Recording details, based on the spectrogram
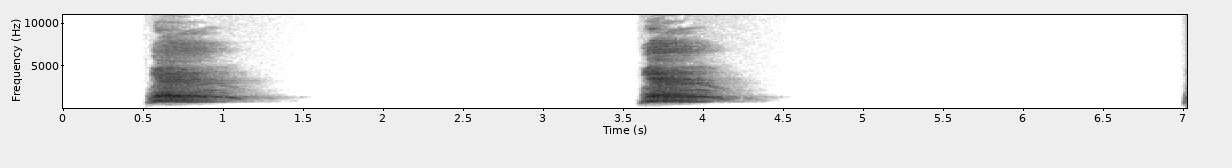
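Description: A female red fox calls to her cubs with rasping, breathy cries that fade away at the end. Each cry lasts under a second and comes about every three seconds, with quiet between.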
